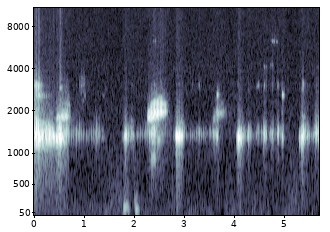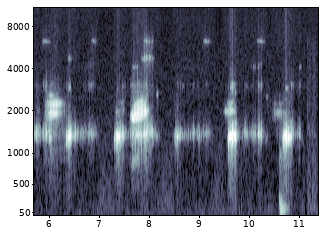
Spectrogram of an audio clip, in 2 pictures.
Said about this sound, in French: Et voilà le chant du crapaud calamite.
